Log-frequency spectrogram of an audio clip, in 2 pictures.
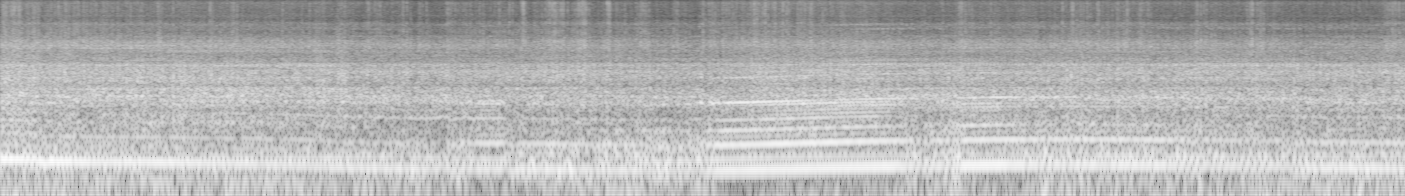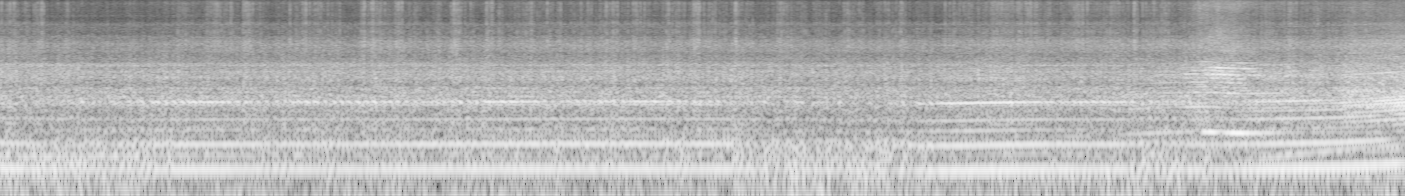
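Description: Motorcycle engine running under load while riding at speed, heard on board with a constant rush of wind. The engine note steps up about seven seconds in and revs climb near the end as it accelerates out of a bend.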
